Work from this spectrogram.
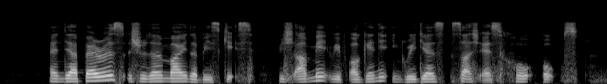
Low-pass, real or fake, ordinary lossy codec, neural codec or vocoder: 7.2 kHz; fake; none; autoencoder, 48 kHz, 128 numbers a frame, DAC-VAE, trained on Japanese speech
